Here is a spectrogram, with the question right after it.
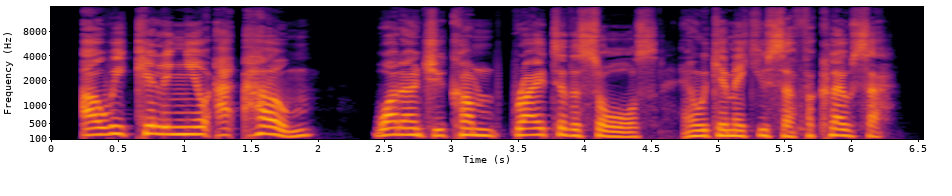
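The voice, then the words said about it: Poor put-on English accent. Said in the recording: “That's a terrible English accent.”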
